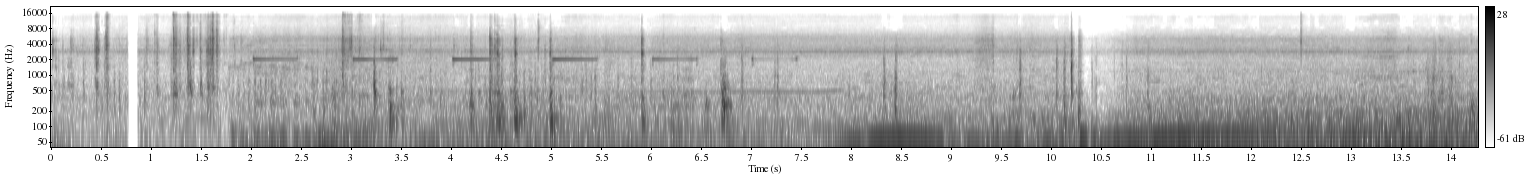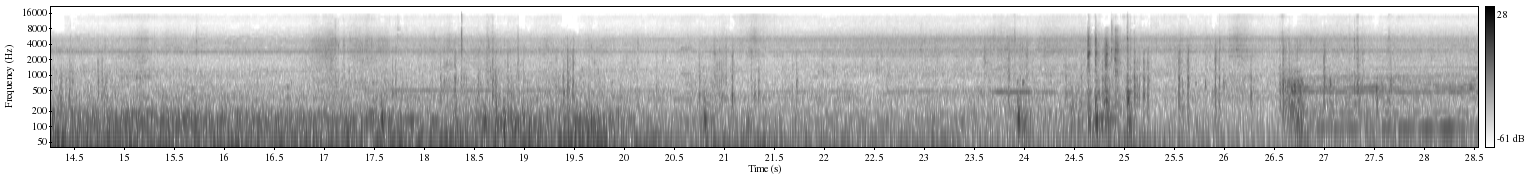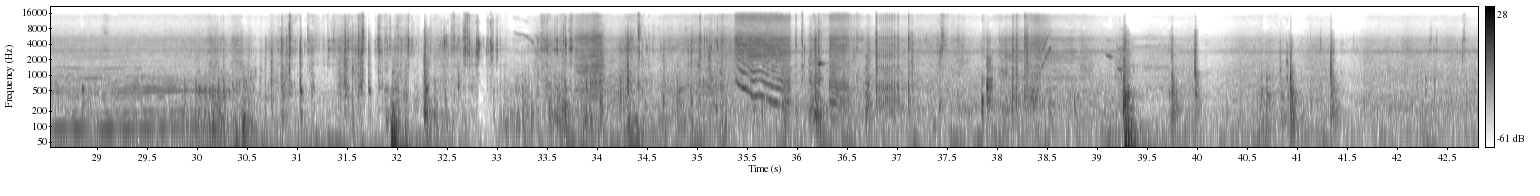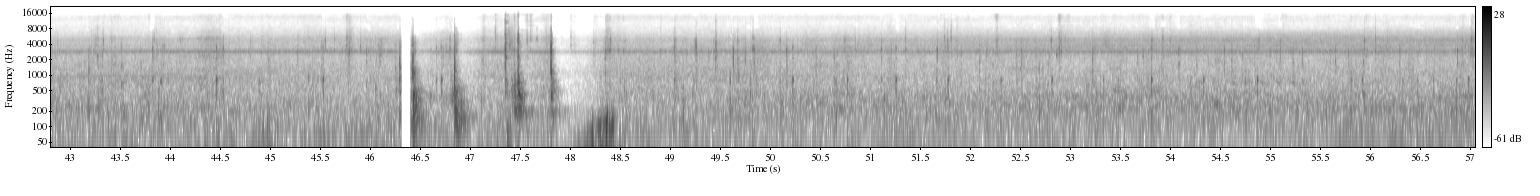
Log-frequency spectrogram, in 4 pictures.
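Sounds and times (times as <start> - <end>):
car engine rumble: 0.0 - 57.0.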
